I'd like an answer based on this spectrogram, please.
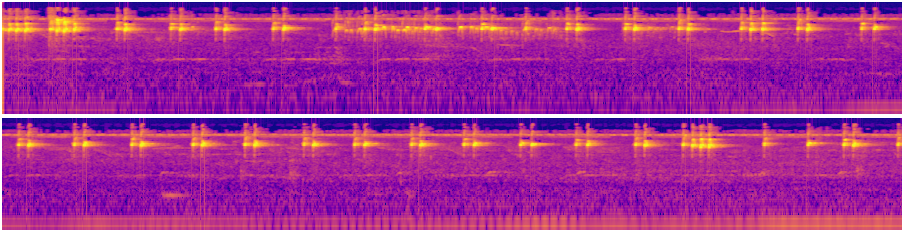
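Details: Long run of squirrel chirps, high and abrupt, repeated roughly twice per second with occasional quicker bursts, accompanied throughout by a thin constant high hum and a faint low steady tone.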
